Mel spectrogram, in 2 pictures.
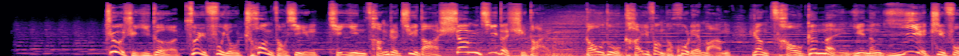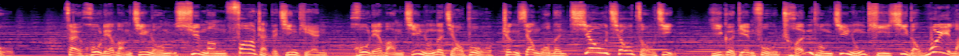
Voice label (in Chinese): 男 专题 激情澎湃 理财专题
